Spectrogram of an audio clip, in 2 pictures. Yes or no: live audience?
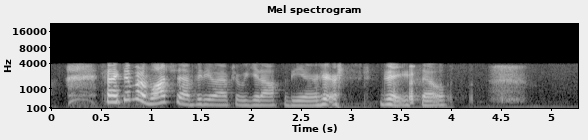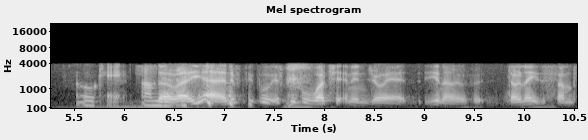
no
